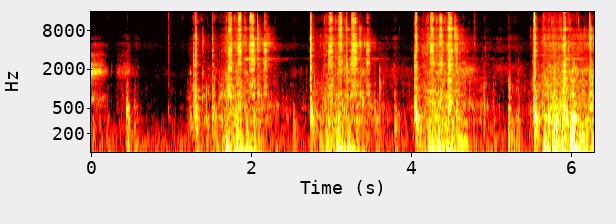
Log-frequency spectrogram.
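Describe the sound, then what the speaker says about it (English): A 1997 Honda Recon 250 ATV, left sitting outdoors for years, cranks and sputters through repeated uneven bursts, close and loud, with a small backfire among the rough attempts to start. "Oh, oh, little backfire."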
